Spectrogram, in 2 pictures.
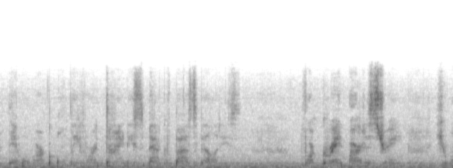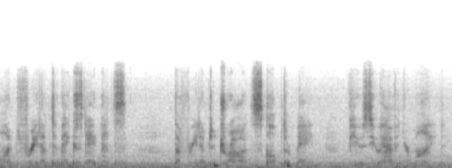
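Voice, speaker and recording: A woman whispers fairly slowly, with noticeable background noise behind her. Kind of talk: ASMR book reading. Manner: whispered.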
